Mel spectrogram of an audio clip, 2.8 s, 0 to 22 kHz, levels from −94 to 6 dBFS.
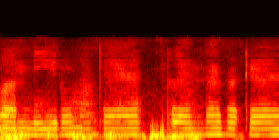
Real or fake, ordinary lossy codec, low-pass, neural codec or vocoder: fake; none; 7.2 kHz; codec, 44.1 kHz, 2.6 kbps, DAC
